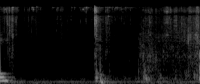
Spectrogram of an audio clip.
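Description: Loose costume jewelry being handled: light clicks of beads and a crinkling plastic bag, with one sharper click about halfway through.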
